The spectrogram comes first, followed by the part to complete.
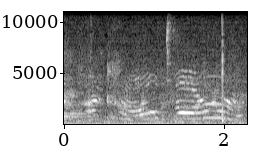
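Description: Background voices of children talking and calling, high-pitched and not close to the microphone, with a short click at the very end.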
